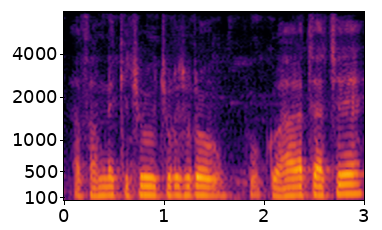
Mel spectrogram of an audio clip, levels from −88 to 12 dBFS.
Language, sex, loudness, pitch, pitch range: Bengali, male, -15 LUFS, 135 Hz, 130-140 Hz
